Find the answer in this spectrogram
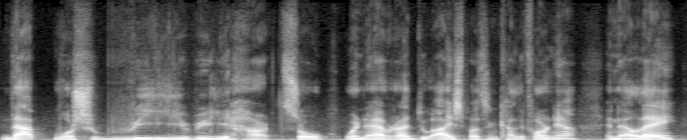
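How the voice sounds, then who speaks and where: A man from Iceland, a psychologist guest on a podcast, explaining in a thoughtful, halting way with frequent restarts. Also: medium pitch. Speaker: psychologist and charisma expert guest. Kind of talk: casual podcast interview.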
